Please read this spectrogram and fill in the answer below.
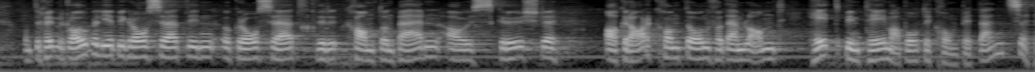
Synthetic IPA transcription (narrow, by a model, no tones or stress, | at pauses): ʊnt̪ːəɾχœntməɾɡ̥lɔʊbəliəbiɡɾoːsrɛːtɪnʊɡ̥ɾoːsɾæːtd̥əɾkʰɑnt̪onbæːɾnɑwsɡ̥ɾøːʃtə | ʔɑɡ̥ɾɑːrkʰɑntoːnfɔdæmlɑ̰nd̥ | hɛtb̥ɪmtʰeːmɑ̰b̥od̥̪əkʰɔmpɛtænt͡sə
